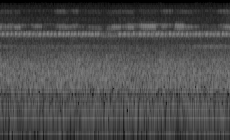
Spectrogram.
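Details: Night forest chorus of crickets and other insects, with one continuous shrill trill running throughout and a layer of brief, higher chirps bursting irregularly above it, all set against a thick, hissing background of many callers.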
